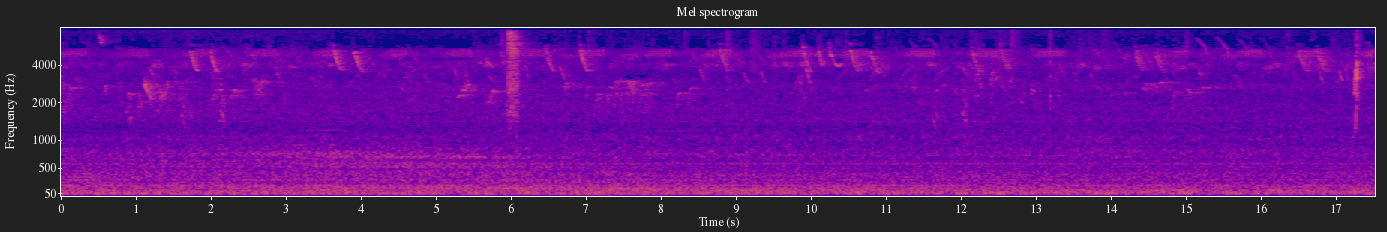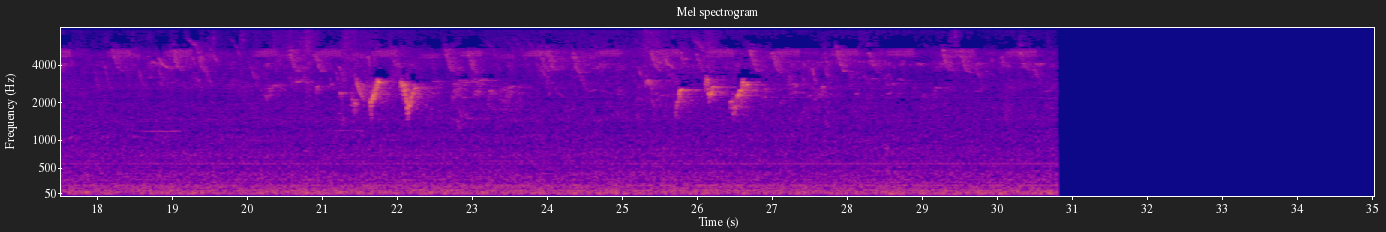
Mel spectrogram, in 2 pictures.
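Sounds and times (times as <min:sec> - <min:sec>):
wild birds chirping: 0:00.0 - 0:30.8
sweeping bird calls: 0:05.2 - 0:30.8.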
